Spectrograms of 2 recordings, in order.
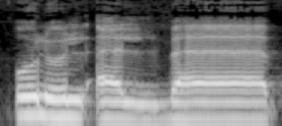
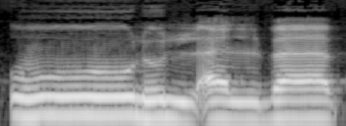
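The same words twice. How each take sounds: First: The vowel in ulul is kept short. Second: The vowel in ulul is drawn out long. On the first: The speaker calls it right. "No, ulul albab" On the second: The speaker calls it wrong. "Not long vowel. Not ulul albab"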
